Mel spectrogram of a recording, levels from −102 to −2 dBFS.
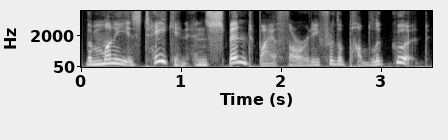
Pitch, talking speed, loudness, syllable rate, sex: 160 Hz, 205 wpm, -20 LUFS, 5.3 syllables/s, male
